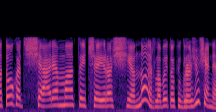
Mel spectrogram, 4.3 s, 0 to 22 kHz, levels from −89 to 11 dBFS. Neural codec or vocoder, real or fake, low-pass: none; real; 5.4 kHz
